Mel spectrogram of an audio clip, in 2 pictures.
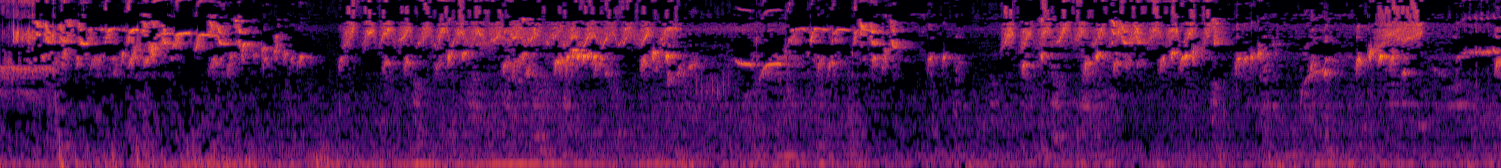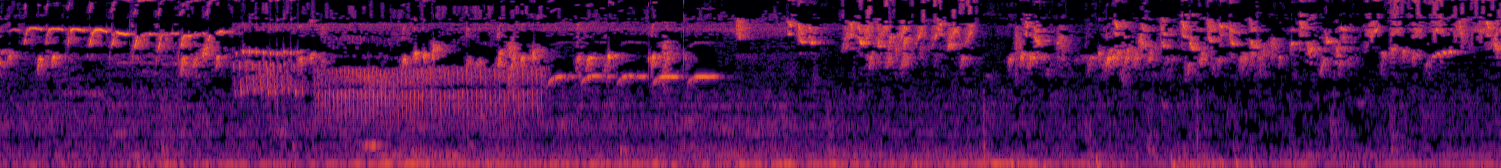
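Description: Domestic canary singing a long, continuous song of high chirps, whistles and fast rolling trills, broken by a few brief pauses.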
